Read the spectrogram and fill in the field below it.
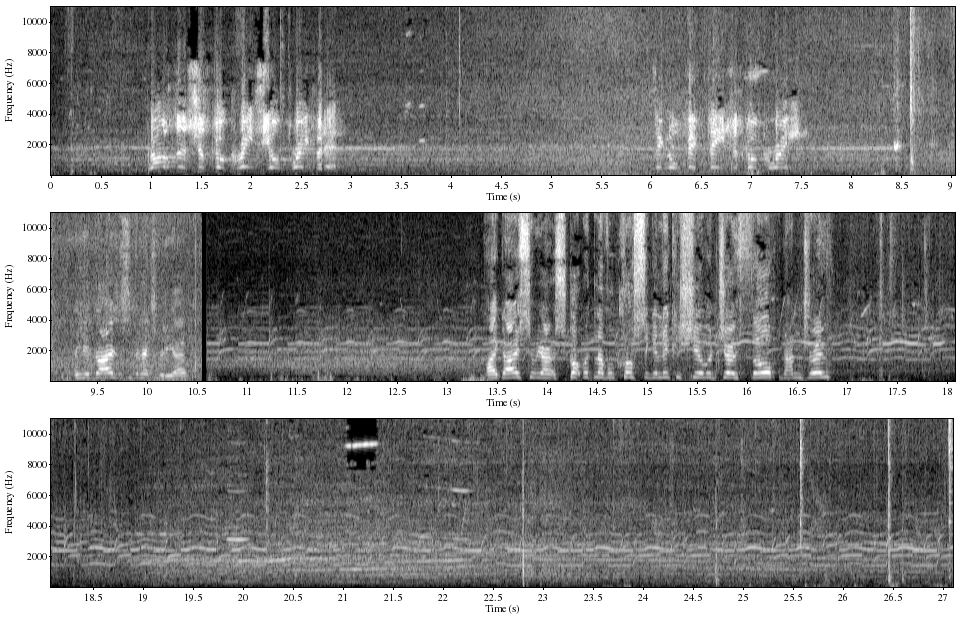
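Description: A level crossing alarm wails in a loud, repeating warble.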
